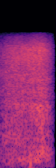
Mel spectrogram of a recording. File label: new scratch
